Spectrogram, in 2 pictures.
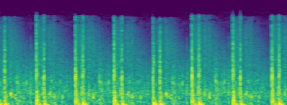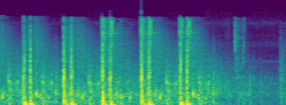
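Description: Rapid gunshots fire in quick bursts.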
